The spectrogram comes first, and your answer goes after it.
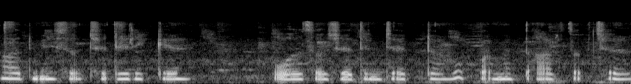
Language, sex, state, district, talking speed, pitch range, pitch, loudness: Maithili, female, Bihar, Saharsa, 140 wpm, 245-260 Hz, 255 Hz, -17 LUFS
